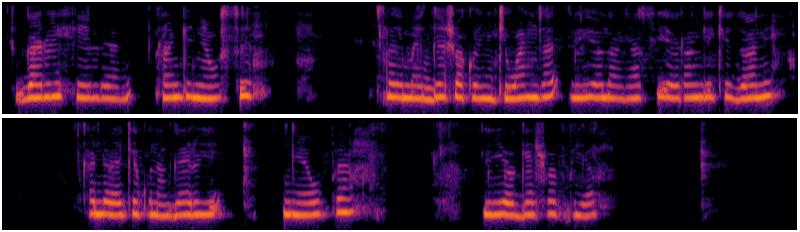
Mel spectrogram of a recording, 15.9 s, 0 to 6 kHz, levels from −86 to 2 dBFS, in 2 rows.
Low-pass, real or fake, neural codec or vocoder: 5.4 kHz; fake; vocoder, 22.05 kHz, 80 mel bands, WaveNeXt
